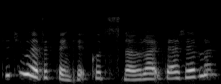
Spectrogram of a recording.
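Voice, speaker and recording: A woman's voice: sits high, very animated, fast talker, lo-fi sound, voice pushed up. A woman voicing a middle-aged hospital patient who talks in a whiny, childish, pleading way. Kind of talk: audiobook character voice.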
